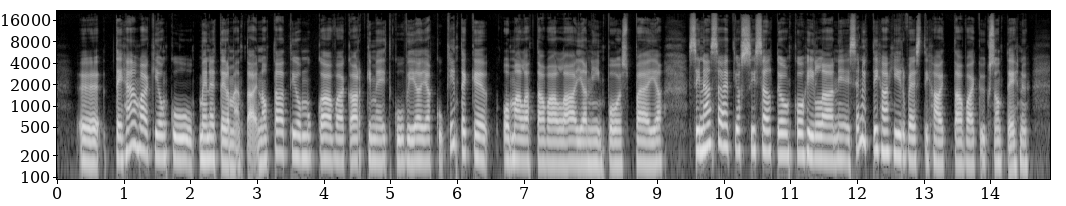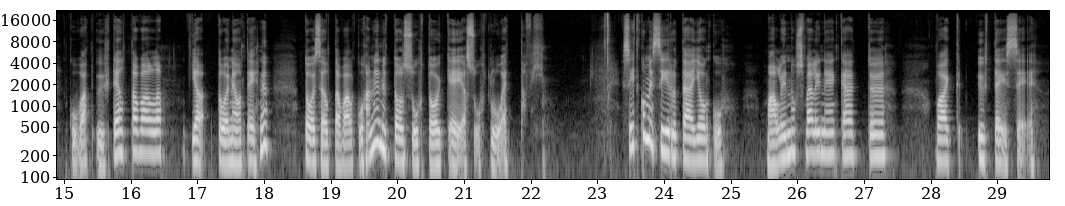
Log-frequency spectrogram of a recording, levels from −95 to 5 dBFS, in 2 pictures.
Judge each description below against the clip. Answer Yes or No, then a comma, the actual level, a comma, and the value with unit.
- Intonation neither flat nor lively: Yes, average, 4.9 semitones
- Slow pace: No, average, 125 wpm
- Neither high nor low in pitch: Yes, medium, 175 Hz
